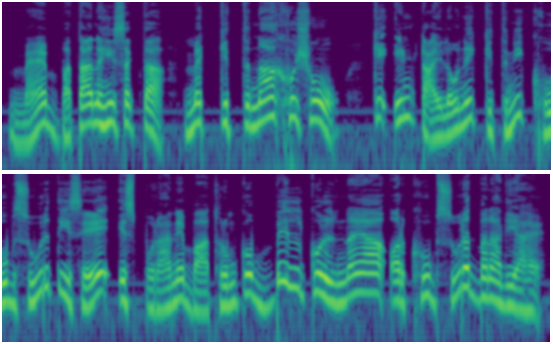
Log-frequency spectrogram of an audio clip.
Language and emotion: Hindi, happy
